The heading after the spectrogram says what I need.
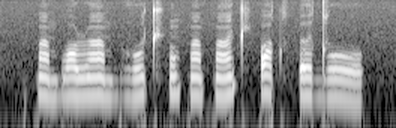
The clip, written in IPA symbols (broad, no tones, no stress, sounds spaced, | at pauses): p ã b ɒ ɹ ã bʱ o t͡ʃʼ õ p ã p ã t͡ʃʼ ɒ t͡sʼ ə d o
